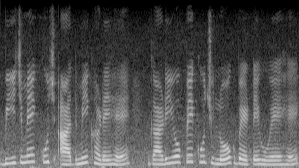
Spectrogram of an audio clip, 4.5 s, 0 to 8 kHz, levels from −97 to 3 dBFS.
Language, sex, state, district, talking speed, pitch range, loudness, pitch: Hindi, female, Maharashtra, Mumbai Suburban, 175 wpm, 200-280 Hz, -20 LUFS, 225 Hz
